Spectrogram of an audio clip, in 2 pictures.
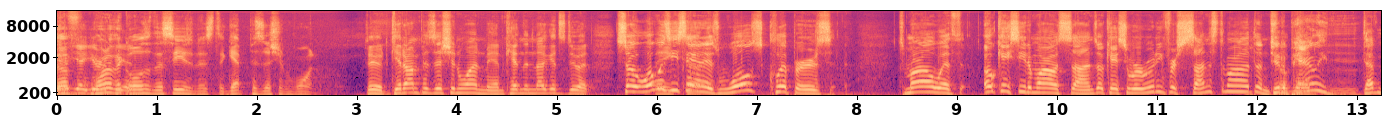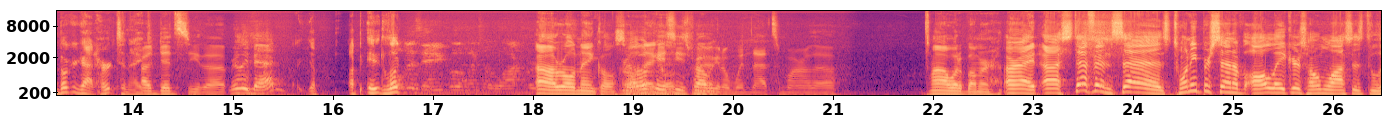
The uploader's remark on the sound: Come to you LIVE from the DNVR Bar.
